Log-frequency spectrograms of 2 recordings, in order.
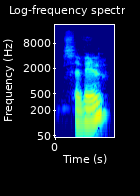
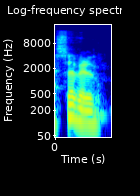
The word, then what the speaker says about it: Seville: Seville. But yeah, Seville. I have absolutely no idea. Just think the common surname Saville and change it to Seville.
